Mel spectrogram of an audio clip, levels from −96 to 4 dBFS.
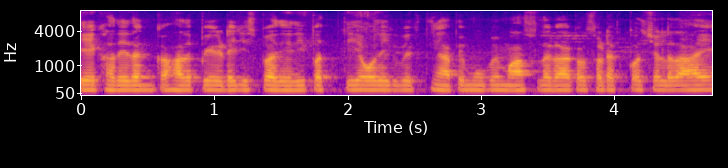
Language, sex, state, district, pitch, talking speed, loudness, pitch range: Hindi, male, Haryana, Rohtak, 125 Hz, 330 wpm, -19 LUFS, 125-130 Hz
